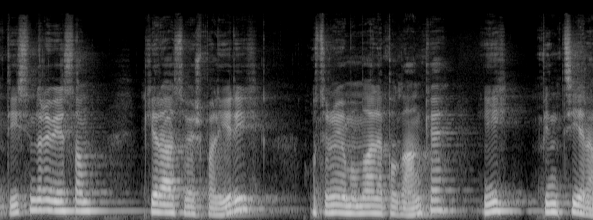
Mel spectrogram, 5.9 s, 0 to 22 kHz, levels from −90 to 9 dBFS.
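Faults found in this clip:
No faults found in the speech. Nothing here needs a ticket entry.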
